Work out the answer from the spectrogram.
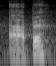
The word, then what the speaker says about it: Ape: in Italian the same word spelled ape it's pronounced AE and also anyway AE is the B and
